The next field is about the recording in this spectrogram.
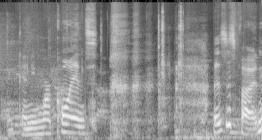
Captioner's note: laughs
